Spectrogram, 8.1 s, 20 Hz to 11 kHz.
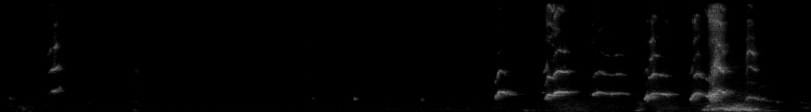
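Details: Blenheim Cavalier King Charles Spaniel puppies, born November 14, 2022 in a small litter, indoors in a puppy pen before Christmas; a few isolated high squeaks, then a run of clear, high-pitched whistled whines and yelps, ending in a louder, rougher cry.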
